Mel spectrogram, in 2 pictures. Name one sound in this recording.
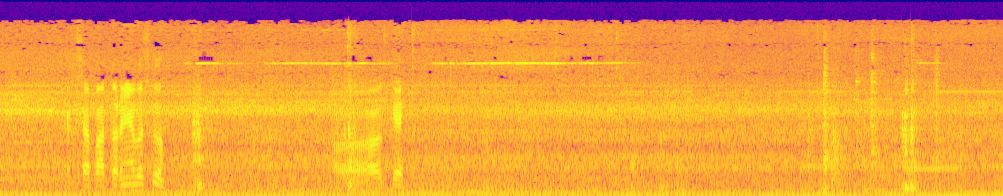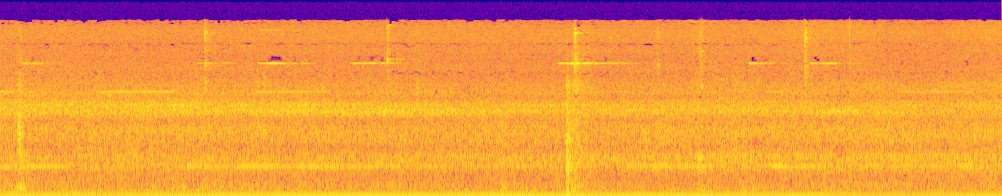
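A diesel excavator engine rumbles steadily close by.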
